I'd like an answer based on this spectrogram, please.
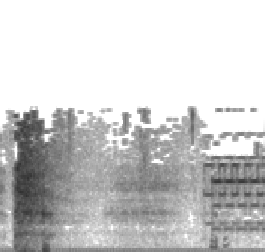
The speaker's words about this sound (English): And I see that someone seems to be calling in. Try again, caller. I'm afraid the phones have been turned down, so I'm going to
